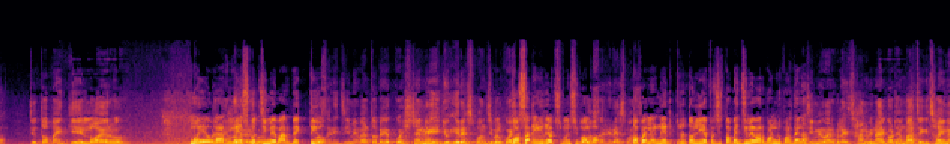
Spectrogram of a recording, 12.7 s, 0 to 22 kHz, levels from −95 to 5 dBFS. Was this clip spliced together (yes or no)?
no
